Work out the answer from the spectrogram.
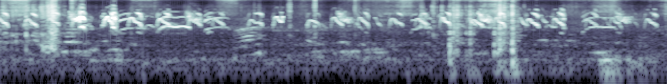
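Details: Grey francolin chicks, known locally as teetar, giving dense overlapping peeps. The thin, hooked chirps are rapid and uneven and come from several young birds, with occasional sharp clicks.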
